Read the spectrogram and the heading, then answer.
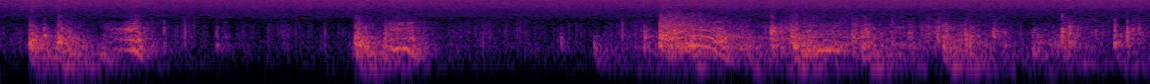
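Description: A door on the top floor of a building being kicked in: a few heavy, booming thuds at uneven intervals, loud, with rattling and clattering between the blows as the door gives way.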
